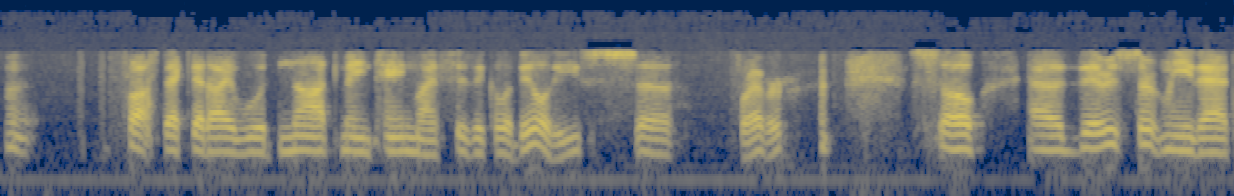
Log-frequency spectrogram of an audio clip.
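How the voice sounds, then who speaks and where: A man from Turkey answering interview questions in a measured, reflective way. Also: fairly low pitch, dry recording. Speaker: guest. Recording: tinny phone line.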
